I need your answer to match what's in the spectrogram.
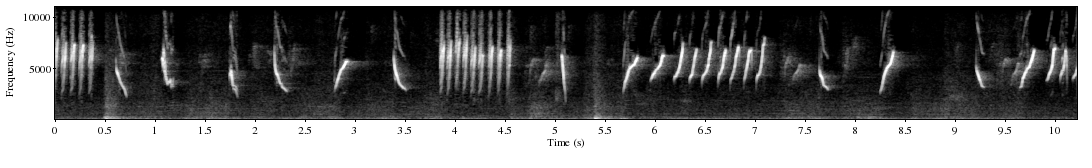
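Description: Van Hasselt's sunbird gives high, thin, sharply descending tseep notes and quick buzzy trills, repeated in uneven bursts throughout, with a faint low hum underneath.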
